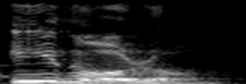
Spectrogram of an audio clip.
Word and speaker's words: ídolo: a tomás tenemos ahí la palabra ídolo separando tenemos y yo lo miraba y yo lo como baja la intensidad entonces la mayor intensidad lo encontramos de acuerdo en la ante penúltima sílaba esa es tu sílaba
